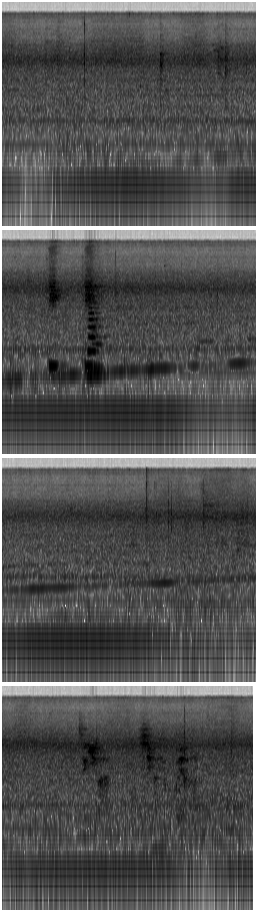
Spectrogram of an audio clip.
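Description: A train hums steadily as it runs along the track.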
